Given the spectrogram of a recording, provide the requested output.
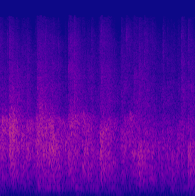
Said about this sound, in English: Well done, James. Round of applause for James.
